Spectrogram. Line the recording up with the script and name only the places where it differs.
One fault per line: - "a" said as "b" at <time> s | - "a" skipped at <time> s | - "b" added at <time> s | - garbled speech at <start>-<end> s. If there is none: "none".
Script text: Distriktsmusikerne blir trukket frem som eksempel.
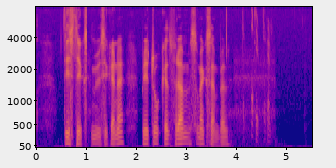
none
